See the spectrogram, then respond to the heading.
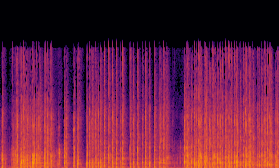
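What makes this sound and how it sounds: Long painted nails tap rapidly on a small, hollow clear plastic storage box held in both hands, with a pen and white paper items inside. The result is a dense run of sharp, dry, bright clicks with almost no ring, easing off briefly just before the four-second mark and then picking back up.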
